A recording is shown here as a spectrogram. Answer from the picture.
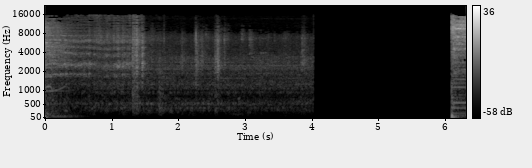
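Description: Rock music cuts off at the start, leaving faint workshop background with a few light clicks for about four seconds, then dead silence for about two seconds.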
